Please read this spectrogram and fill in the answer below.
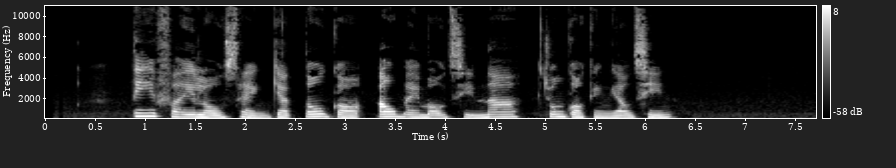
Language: Cantonese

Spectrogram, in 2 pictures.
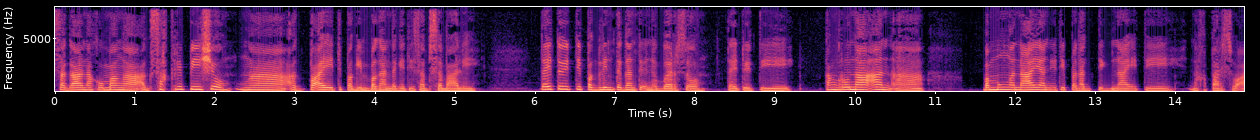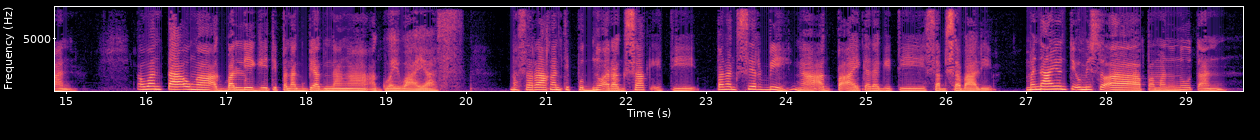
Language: Filipino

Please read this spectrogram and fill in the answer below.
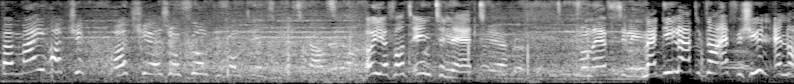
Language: Dutch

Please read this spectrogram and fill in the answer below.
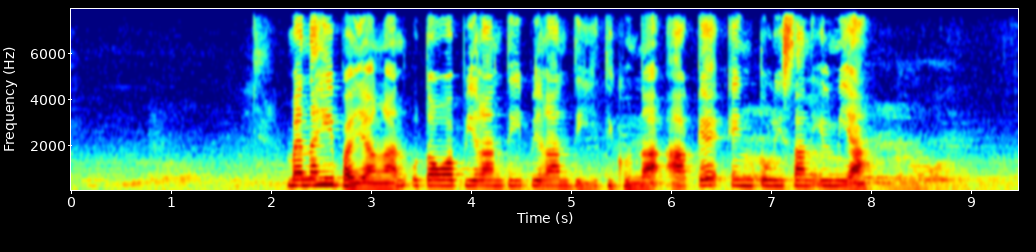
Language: Javanese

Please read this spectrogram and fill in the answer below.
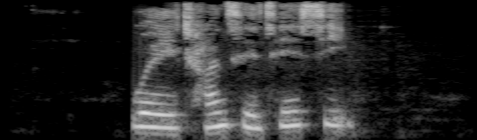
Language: Chinese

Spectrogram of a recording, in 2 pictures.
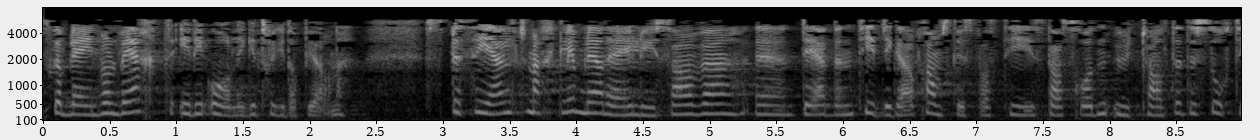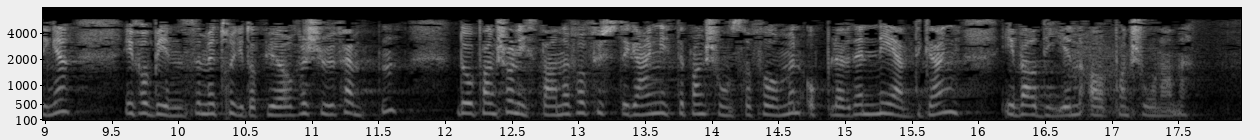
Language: Norwegian Nynorsk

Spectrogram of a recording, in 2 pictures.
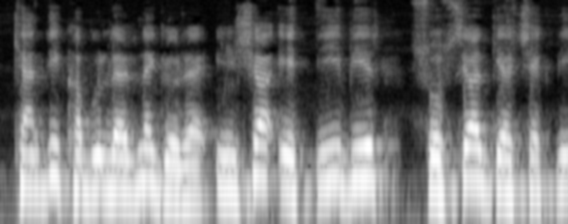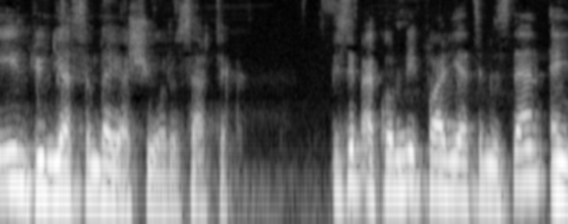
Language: Turkish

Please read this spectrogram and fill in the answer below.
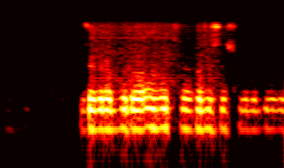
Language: Bangla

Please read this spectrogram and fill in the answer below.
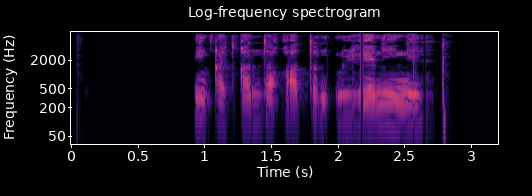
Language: Bashkir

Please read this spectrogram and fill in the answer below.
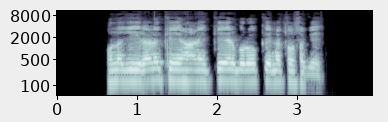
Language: Sindhi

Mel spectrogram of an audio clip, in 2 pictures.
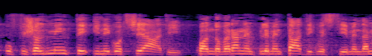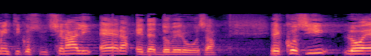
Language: Italian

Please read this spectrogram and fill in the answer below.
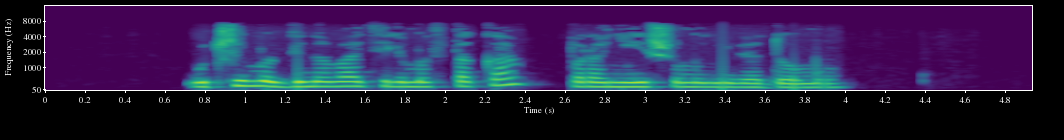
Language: Belarusian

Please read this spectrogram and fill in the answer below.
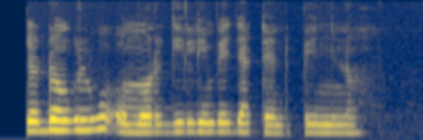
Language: Luo (Kenya and Tanzania)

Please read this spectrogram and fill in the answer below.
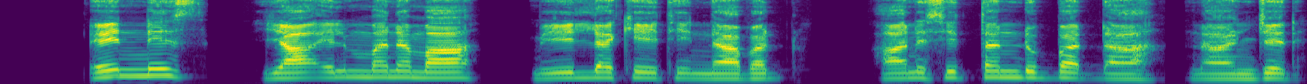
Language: Oromo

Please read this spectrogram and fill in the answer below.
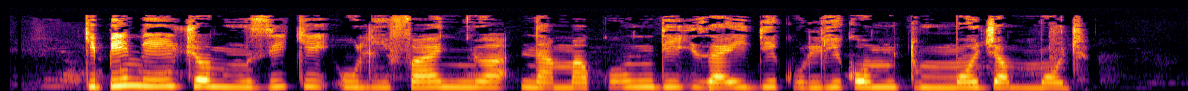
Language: Swahili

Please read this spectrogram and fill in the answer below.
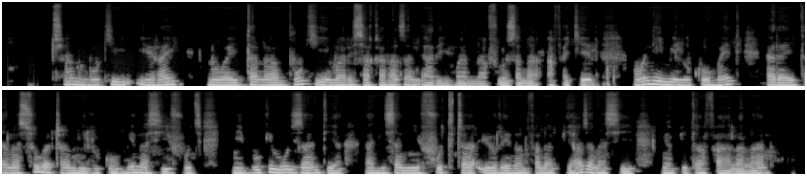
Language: Malagasy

